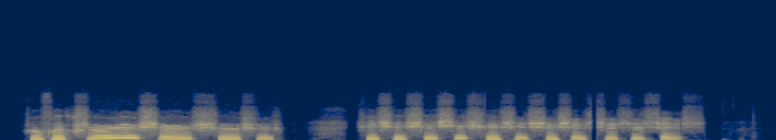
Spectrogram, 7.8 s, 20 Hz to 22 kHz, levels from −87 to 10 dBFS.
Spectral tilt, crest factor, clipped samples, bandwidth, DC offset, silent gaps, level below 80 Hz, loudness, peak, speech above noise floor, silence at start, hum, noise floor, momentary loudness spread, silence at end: -5 dB/octave; 14 dB; under 0.1%; 7.4 kHz; under 0.1%; none; -64 dBFS; -17 LUFS; -4 dBFS; 45 dB; 0.25 s; none; -61 dBFS; 10 LU; 0.75 s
